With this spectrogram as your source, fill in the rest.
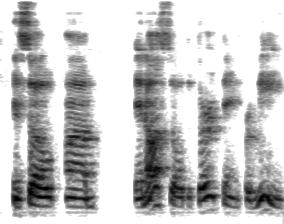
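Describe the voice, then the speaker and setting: The recording has a dry, close sound with no echo. A man talks in an American accent. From US East Coast, Washington DC. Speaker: aspiring storyboard artist, mentorship student. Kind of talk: testimonial interview. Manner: hesitant with many fillers.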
